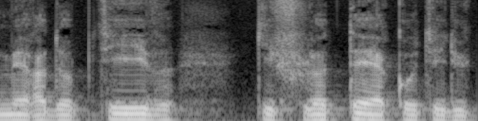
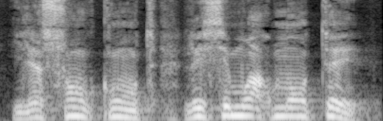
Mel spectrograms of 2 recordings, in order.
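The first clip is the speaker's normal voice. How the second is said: raised, higher call rising up from a cellar; voice from the cave; 8 semitones higher, 7 dB louder than usual. A narrator's reading. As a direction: Zampa calling loudly up from below. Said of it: "une voix monta des profondeurs de la cave".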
